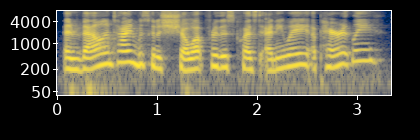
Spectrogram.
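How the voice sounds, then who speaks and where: A woman's voice: on the high side, expressive, fast talker, fairly bright tone. A woman streaming a video game, chatting casually and rambling with lots of "like". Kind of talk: casual gameplay commentary.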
